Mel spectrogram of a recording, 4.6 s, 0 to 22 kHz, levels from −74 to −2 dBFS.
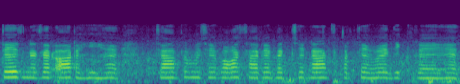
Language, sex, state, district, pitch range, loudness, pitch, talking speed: Hindi, male, Chandigarh, Chandigarh, 225-230 Hz, -20 LUFS, 230 Hz, 220 wpm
